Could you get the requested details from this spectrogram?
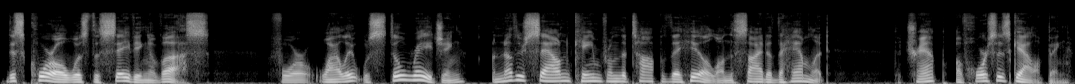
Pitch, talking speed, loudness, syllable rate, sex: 125 Hz, 180 wpm, -17 LUFS, 4.7 syllables/s, male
